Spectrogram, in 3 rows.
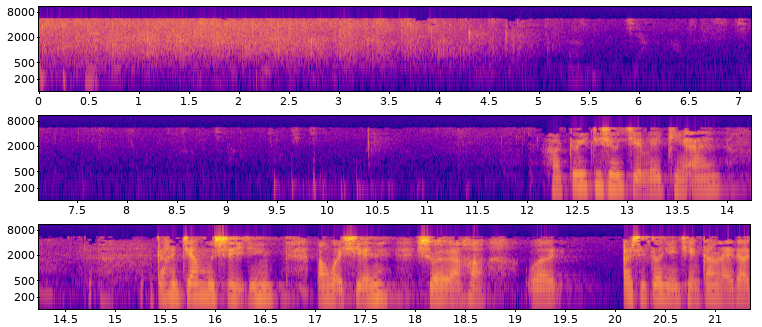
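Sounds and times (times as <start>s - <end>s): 
audience applause: 0.0s - 5.2s
speech: 12.2s - 14.1s, 15.4s - 21.3s.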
